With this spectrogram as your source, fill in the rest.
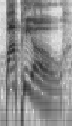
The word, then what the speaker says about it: Boppio: to another episode on bupio and yes i learned how to properly pronounce it from the dev himself uh if you join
